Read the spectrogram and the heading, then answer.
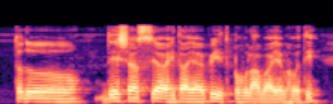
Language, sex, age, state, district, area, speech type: Sanskrit, male, 45-60, Karnataka, Shimoga, urban, spontaneous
